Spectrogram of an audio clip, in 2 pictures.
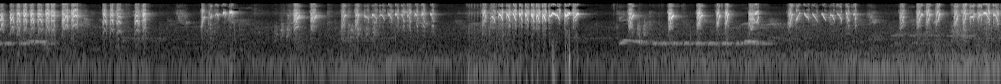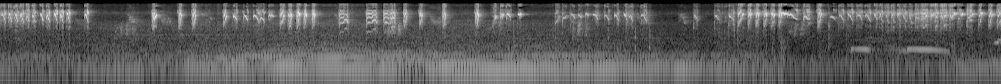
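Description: Sogon bird lure call: bursts of rapid, high chirping trills repeating every second or two, with short pauses between them. A lower, falling whistled note comes about ten seconds in, and a faint low hum sits underneath during the second half.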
